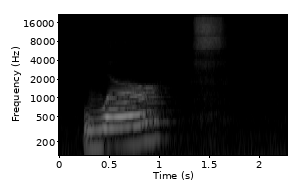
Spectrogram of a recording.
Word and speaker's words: were: were in worms okay the e is silent were worse worse right now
